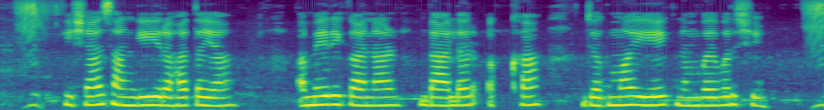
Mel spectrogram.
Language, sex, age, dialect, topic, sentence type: Marathi, female, 31-35, Northern Konkan, banking, statement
